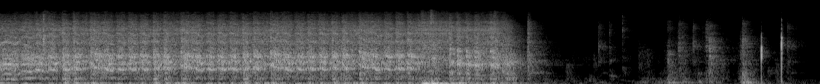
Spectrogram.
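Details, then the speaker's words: 2005 Chevy Corvette V8 first start after head gasket replacement with LS9 gaskets, head studs and headers: catches and settles into a strong, even idle for five seconds; normal start and idle. "oh all right guys the car started without any major issue"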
